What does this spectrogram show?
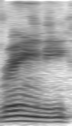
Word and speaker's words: Rene: My name's spelled Renee, and it's pronounced rainy, so rainy like the weather.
